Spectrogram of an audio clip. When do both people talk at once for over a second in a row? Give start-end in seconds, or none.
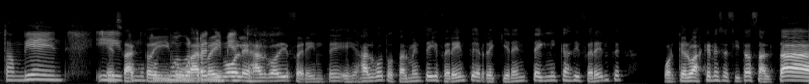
1.1-2.6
